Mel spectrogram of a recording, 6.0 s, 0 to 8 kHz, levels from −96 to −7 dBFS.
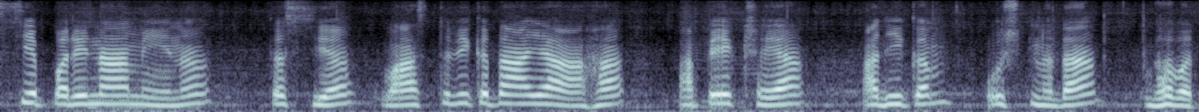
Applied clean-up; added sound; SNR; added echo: neural separator model SepFormer DNS4.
